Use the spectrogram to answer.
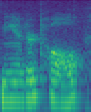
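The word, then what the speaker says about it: Neanderthal: that they test for are neander tall and yes it is pronounced neander tall um variants and I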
